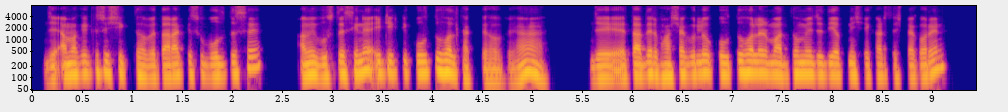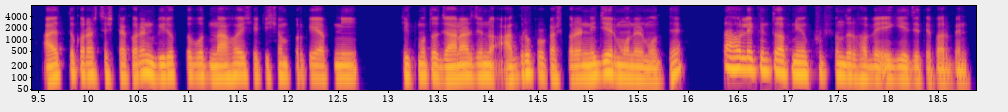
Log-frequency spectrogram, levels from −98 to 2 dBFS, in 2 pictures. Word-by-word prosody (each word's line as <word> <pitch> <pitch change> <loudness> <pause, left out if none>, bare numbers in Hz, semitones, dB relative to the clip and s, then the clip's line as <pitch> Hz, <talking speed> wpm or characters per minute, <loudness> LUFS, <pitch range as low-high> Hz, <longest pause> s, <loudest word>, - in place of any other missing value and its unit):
যে, 100 - -2
"আমাকে 120 +2 +3
কিছু 135 0 -2
শিখতে 125 -1 -5
হবে। 105 0 0
তারা 110 +1 +3
কিছু 125 -1 -6
বলতেছে, 125 +8 -1 0.5
আমি 120 - +6
বুঝতেছি 115 +3 -1
না।" 155 - +5
এটি 135 +1 -1
একটি 135 +1 -6
কৌতূহল 135 0 +5
থাকতে 95 -3 -5
হবে, 80 0 -6
হ্যাঁ? 130 -3 +4 0.5
যে 105 - +2 0.3
তাদের 120 +2 +3
ভাষাগুলো 125 +3 +1
কৌতূহলের 135 +1 +3
মাধ্যমে 125 +2 +2
যদি 120 0 -1
আপনি 120 +1 -3
শেখার 110 0 -5
চেষ্টা 105 0 -6
করেন, 130 +9 +1 0.5
আয়ত্ত 115 +2 +1
করার 120 -1 0
চেষ্টা 110 -1 -4
করেন, 125 +4 +2
বিরক্ত 115 +1 0
বোধ 115 -1 -1
না 105 - +3
হয়ে 115 0 +2
সেটি 110 0 -7
সম্পর্কে 110 -1 -4
আপনি 105 +1 -1 0.5
ঠিকমত 115 +1 -2 0.2
জানার 110 +2 +4
জন্য 115 0 +3 0.2
আগ্রহ 125 +7 +1
প্রকাশ 105 -3 -2
করেন, 100 +1 0
নিজের 130 +2 +4
মনের 100 -3 +1
মধ্যে। 85 +8 -3 0.5
তাহলে 170 -1 +4
কিন্তু 150 -1 0
আপনিও 130 -1 +3
খুব 125 - -6
সুন্দরভাবে 105 -4 0
এগিয়ে 95 -1 0
যেতে 90 - -5
পারবেন। 75 -2 -3
115 Hz, 175 wpm, -22 LUFS, 105-125 Hz, 0.5 s, আমি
